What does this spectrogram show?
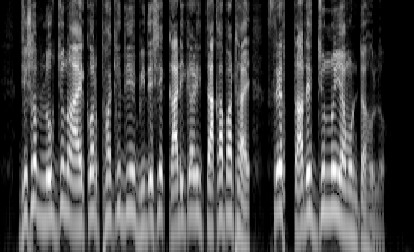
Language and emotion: Bengali, disgusted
